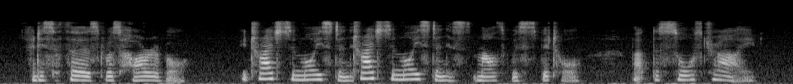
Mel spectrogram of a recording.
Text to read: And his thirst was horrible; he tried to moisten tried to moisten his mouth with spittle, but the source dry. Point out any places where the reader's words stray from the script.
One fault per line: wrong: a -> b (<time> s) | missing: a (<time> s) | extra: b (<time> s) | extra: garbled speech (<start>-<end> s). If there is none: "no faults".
no faults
